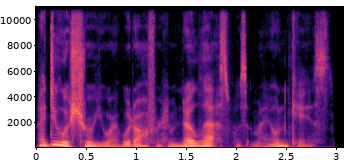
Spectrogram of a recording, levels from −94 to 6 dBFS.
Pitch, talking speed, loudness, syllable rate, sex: 150 Hz, 295 wpm, -18 LUFS, 6.2 syllables/s, female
